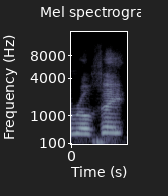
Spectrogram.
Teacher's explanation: Hebrew adds an extra sound there, roveach, to tell you there's a het on the end.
